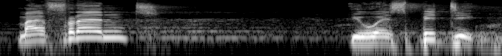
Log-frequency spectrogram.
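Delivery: loud South African traffic cop; South African policeman. Retold or imitated. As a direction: accuse in a heavy local accent. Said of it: "the Metro Police comes there".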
